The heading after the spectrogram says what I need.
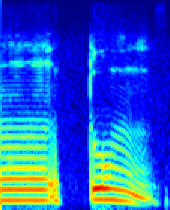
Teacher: মিমের জজমের উচ্চারণটা যেন ধাক্কা না খায়, তুম এভাবে মাখরাজ থেকে পৃথক হওয়ার সময় যেন বাড়তি একটা আওয়াজের তৈরি না হয়, নিঃশব্দে মাখরাজ থেকে পৃথক হতে হবে।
